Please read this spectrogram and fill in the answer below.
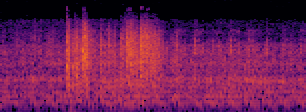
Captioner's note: engine humming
